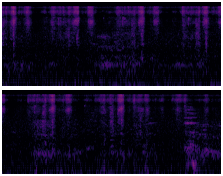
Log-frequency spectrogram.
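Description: Faint, irregular scratching and rustling of yarn being worked with a crochet hook, stitch after stitch.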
